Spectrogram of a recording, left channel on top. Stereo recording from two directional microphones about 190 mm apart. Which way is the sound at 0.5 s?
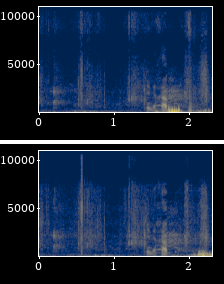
20° left (ahead or behind).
